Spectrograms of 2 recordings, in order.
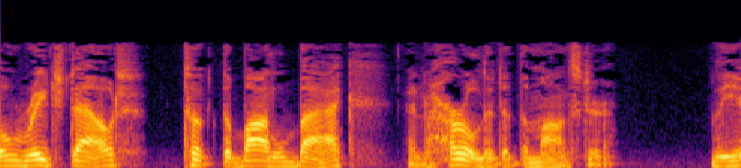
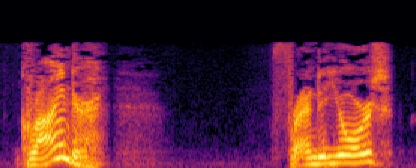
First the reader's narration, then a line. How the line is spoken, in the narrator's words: Milo exclaimed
